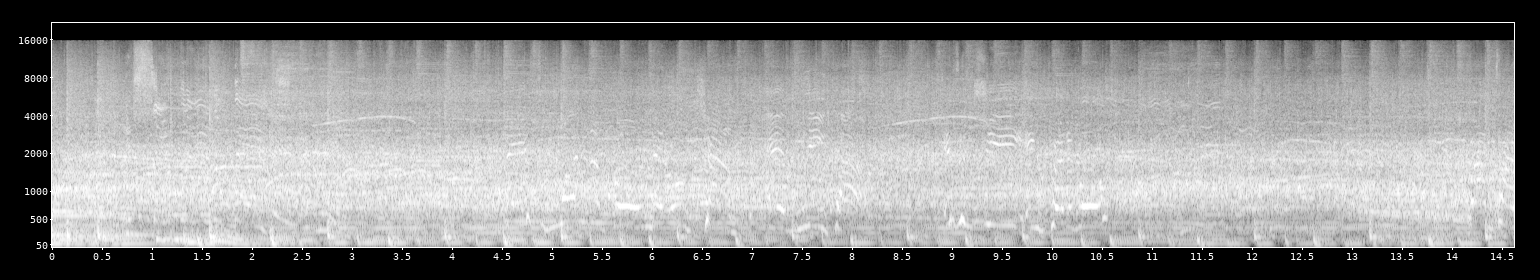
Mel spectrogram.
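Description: Upbeat show music playing over a studio audience cheering and whooping, steady throughout.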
